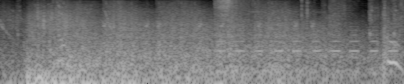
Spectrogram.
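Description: A sniper rifle fires loud shots.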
